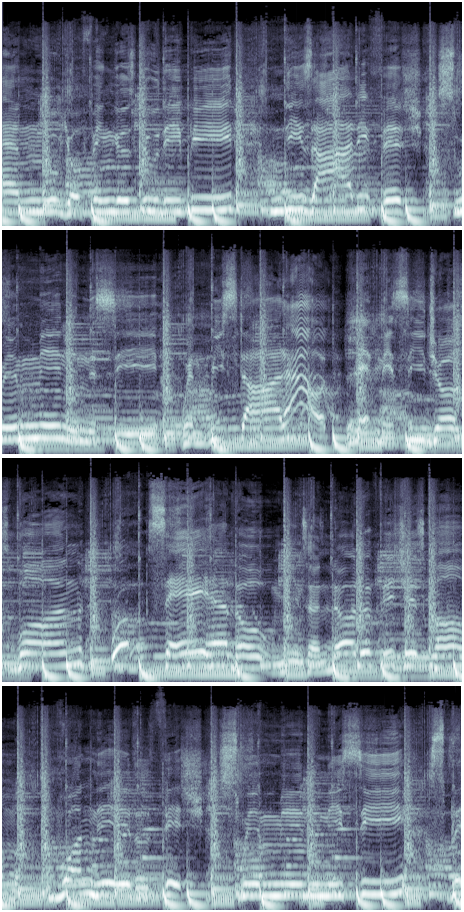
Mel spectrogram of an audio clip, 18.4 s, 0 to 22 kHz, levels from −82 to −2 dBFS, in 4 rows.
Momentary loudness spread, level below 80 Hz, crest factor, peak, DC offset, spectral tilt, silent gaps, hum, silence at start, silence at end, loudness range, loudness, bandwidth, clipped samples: 4 LU; -22 dBFS; 10 dB; 0 dBFS; under 0.1%; -5 dB/octave; none; none; 0 s; 0 s; 1 LU; -10 LUFS; 17 kHz; under 0.1%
